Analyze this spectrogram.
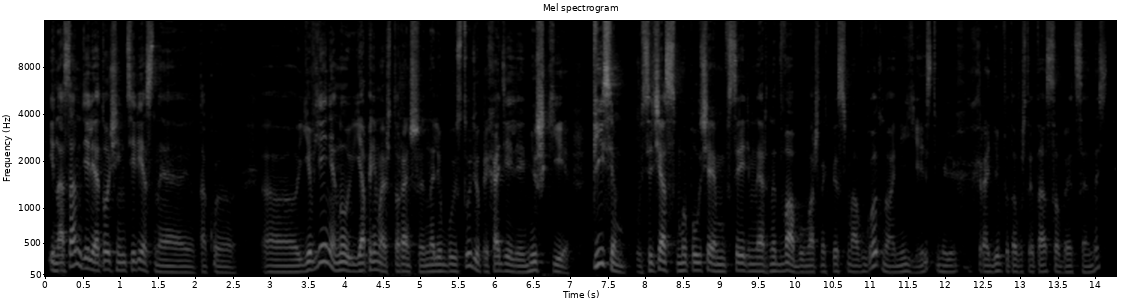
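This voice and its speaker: Speaking low with a darkish tone, this man answers interview questions as an animation studio director, pausing in long, hesitant stretches as he thoughtfully works through his explanations.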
